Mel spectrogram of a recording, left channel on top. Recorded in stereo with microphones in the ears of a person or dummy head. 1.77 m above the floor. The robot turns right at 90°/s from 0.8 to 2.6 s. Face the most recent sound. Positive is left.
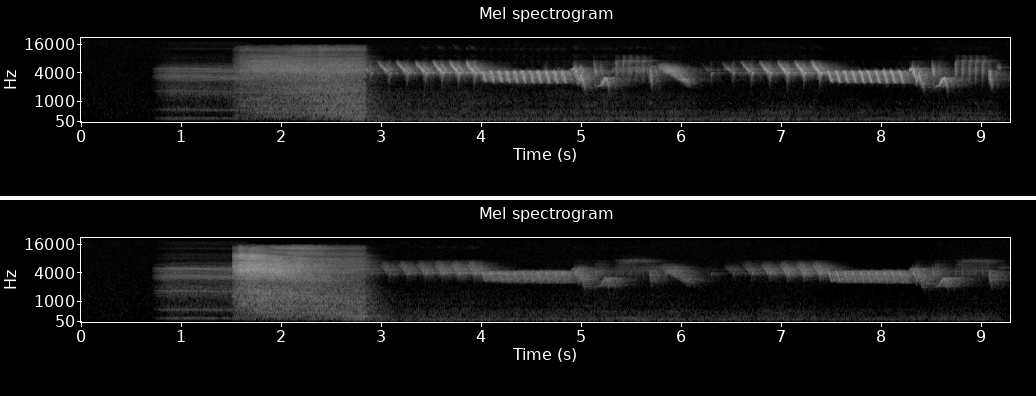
turn(degrees=55)  # may be behind; listen again after turning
